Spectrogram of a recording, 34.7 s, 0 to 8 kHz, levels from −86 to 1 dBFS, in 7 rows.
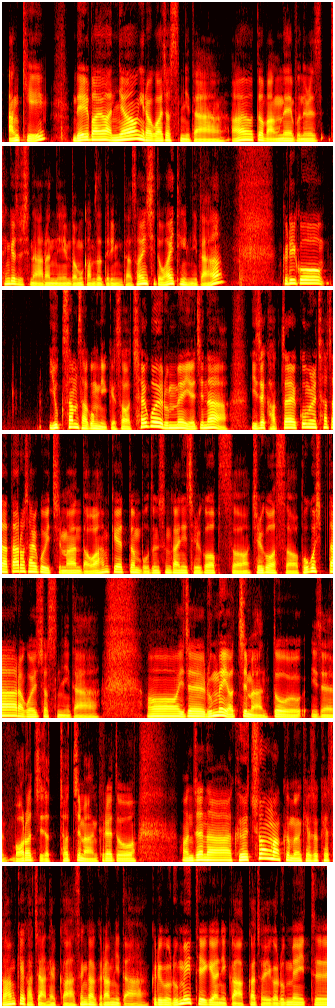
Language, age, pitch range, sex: Korean, 20-39, 100-150 Hz, male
